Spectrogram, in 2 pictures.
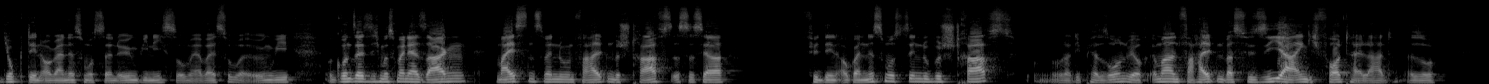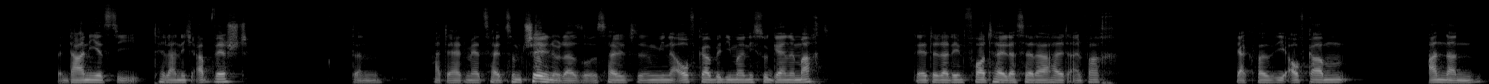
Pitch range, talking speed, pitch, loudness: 95-115 Hz, 185 wpm, 105 Hz, -36 LUFS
